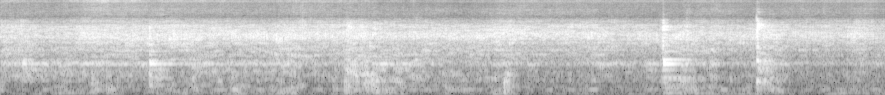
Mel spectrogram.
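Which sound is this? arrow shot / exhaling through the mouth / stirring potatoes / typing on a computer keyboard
stirring potatoes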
